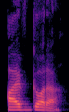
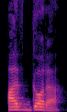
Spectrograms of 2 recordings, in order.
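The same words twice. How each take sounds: Both takes have the same delivery.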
